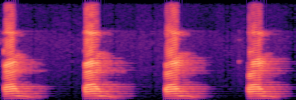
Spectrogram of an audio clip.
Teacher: واو لین کو ہم نرمی کے ساتھ جلد ادا کرتے ہیں، تو اس میں ہم کسی قسم کا جھٹکا یا کسی قسم کا دیر یا کسی قسم کا کھینچنا یہ نہیں کرنا ہے، بس سمپل طریقے سے پڑھنا ہے۔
